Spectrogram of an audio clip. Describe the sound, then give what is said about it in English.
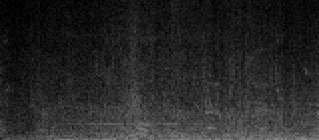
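Water gushes along a stone trough and falls onto an enormous wooden water wheel, making a loud, continuous rushing wash that swells in the first half-second and then holds steady. “water gushes along a stone trough. It falls onto an enormous wooden wheel, making it move, which in turn sets a series of cogs in motion.”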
